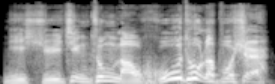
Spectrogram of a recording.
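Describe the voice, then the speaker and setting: A man's voice: a little high, sing-song, moderate pace, fairly bright tone, husky, no room sound, clean studio sound, voice pushed up, exaggerated voice. Man playing a wrathful old grand minister. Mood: indignant. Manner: scolding, imperious. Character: stern, wrathful senior male minister.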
